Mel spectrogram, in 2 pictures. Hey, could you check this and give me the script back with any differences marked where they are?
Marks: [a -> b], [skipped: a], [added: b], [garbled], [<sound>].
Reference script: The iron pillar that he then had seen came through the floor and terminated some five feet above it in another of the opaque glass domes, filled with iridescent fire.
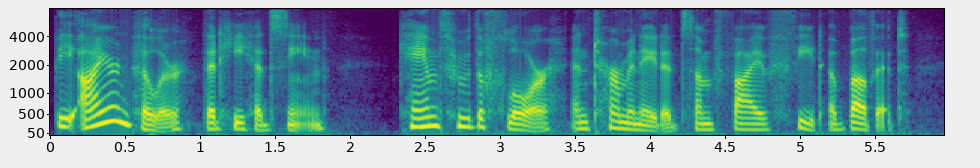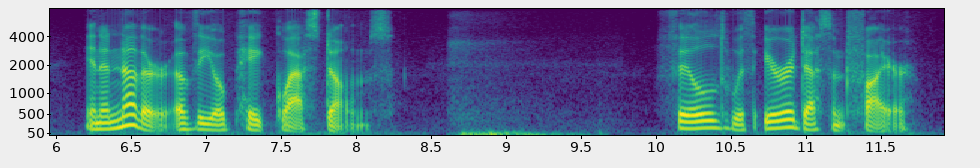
The iron pillar that he [skipped: then] had seen came through the floor and terminated some five feet above it in another of the opaque glass domes, [breath] filled with iridescent fire.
